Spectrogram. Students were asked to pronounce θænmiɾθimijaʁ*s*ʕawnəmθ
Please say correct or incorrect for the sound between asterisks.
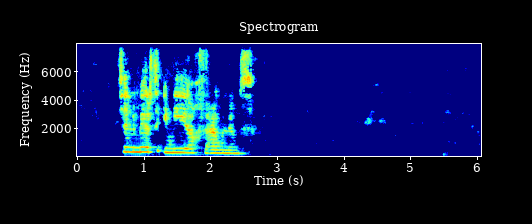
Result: incorrect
